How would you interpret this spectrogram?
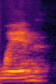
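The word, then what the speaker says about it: Nguyen: Houston and uh the the last name win common last name do you know do you know how that's spelled is it wh n no it's like n g u y n oh yeah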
